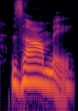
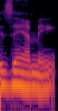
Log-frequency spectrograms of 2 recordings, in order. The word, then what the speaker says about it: Zami: I'm I'm from the Midwest and so I think uh all my life it it would have been pronounced uh zombie. But when in the south I I've noticed a lot of people say zami.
